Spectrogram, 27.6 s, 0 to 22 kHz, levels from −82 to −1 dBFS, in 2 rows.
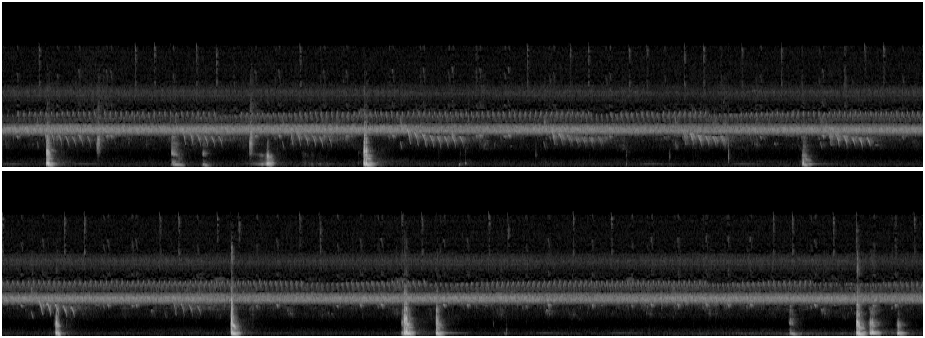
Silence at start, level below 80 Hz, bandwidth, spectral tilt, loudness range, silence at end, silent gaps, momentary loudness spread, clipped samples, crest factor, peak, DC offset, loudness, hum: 0 s; under -90 dBFS; 16.5 kHz; 1.5 dB/octave; 5 LU; 0 s; none; 10 LU; under 0.1%; 30 dB; -6 dBFS; under 0.1%; -35 LUFS; none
